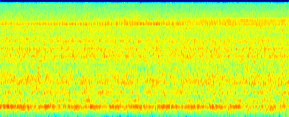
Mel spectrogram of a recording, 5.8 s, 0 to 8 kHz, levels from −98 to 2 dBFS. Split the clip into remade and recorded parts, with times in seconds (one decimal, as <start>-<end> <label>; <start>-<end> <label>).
0.0-1.3 recorded; 1.3-3.9 remade; 3.9-5.8 recorded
